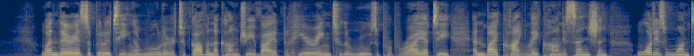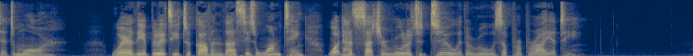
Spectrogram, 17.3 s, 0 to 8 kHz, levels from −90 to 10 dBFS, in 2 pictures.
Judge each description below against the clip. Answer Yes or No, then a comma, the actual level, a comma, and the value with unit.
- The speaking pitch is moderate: No, high, 210 Hz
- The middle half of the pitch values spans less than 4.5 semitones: Yes, average, 3.9 semitones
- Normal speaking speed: Yes, average, 160 wpm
